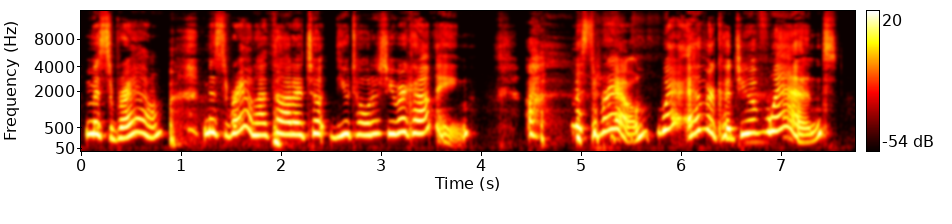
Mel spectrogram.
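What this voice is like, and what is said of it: Put-on transatlantic accent. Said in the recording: “with that lovely transatlantic accent”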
